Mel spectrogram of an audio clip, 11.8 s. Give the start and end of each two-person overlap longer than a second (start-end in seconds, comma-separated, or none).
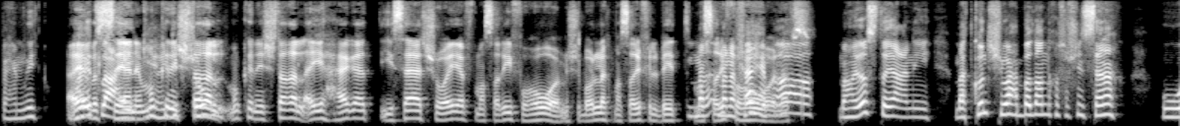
0.7-2.3, 6.9-8.2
